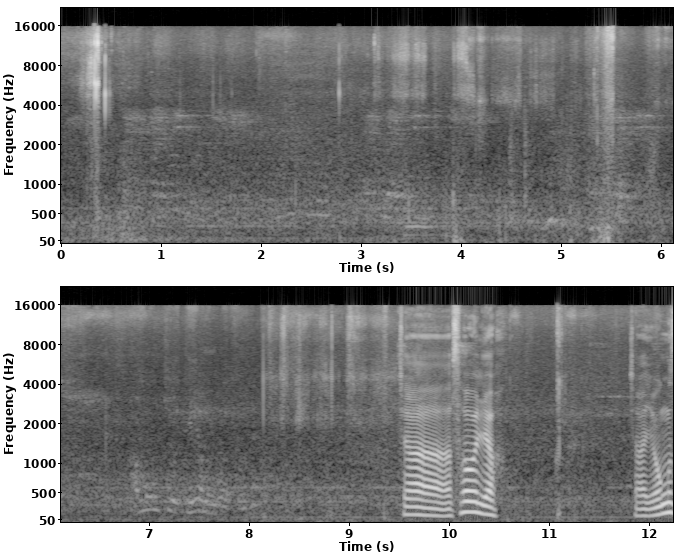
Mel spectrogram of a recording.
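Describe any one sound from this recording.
Footsteps walk along a hard floor.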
